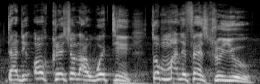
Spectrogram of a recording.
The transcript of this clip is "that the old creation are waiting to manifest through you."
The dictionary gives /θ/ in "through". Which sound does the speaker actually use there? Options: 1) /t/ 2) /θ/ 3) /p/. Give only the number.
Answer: 1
